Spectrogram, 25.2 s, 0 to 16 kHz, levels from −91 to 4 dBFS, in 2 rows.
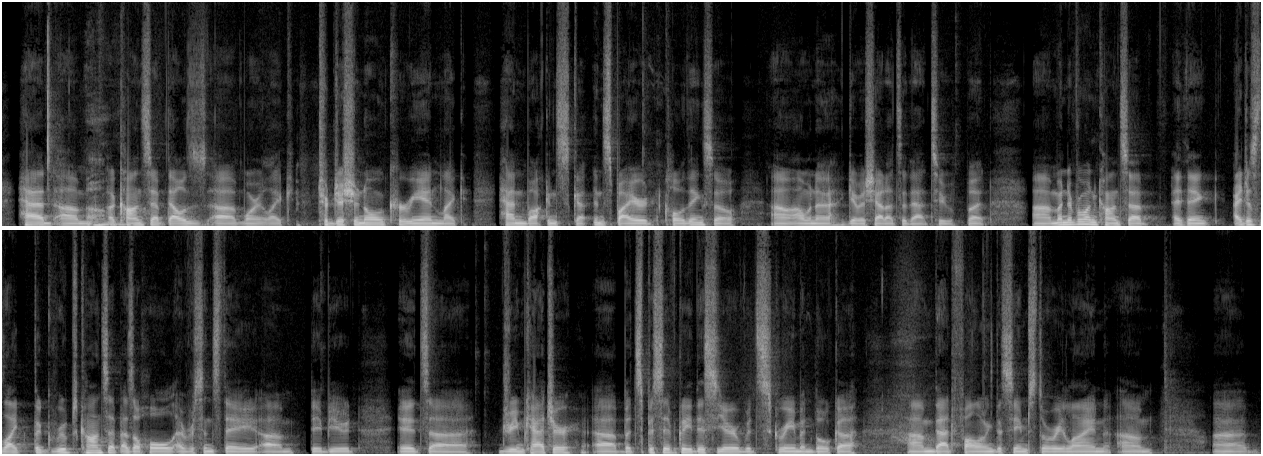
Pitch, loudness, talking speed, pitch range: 110 Hz, -22 LUFS, 170 wpm, 105-120 Hz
